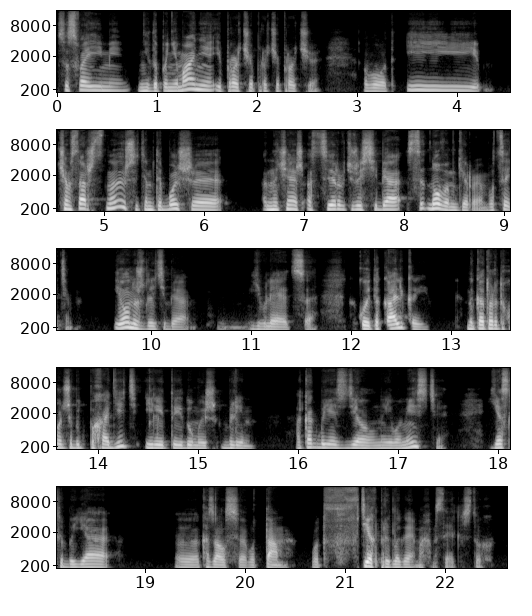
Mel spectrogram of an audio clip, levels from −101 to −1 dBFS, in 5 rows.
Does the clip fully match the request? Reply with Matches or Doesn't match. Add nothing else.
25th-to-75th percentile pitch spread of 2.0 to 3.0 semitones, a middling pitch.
Doesn't match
